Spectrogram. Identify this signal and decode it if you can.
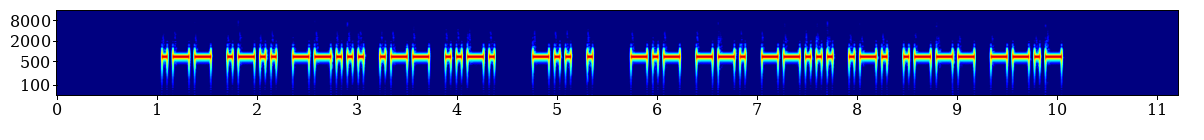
Morse code, heard as a keyed tone, about 22 wpm, 700 Hz. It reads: WL7WF DE KG7RJQ
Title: USA Callsign DE Callsign 22wpm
